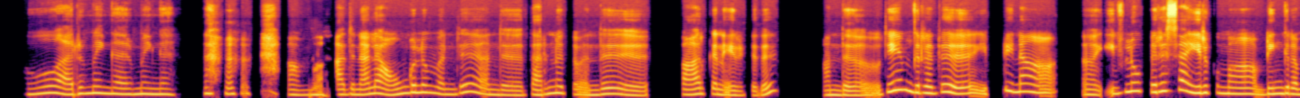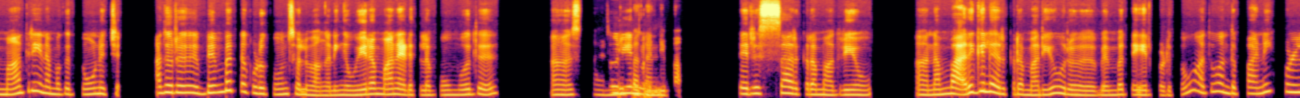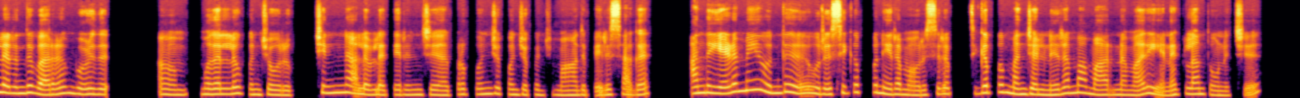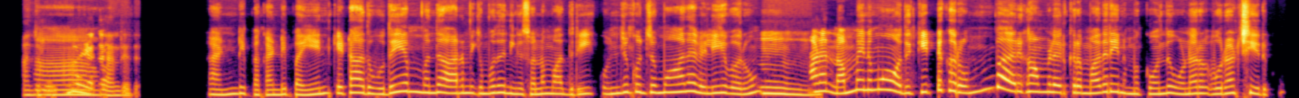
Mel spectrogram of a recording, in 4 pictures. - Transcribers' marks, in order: other background noise; laughing while speaking: "ஆமா"; tapping; drawn out: "ஆ"; drawn out: "ம்"; "அருகாமைல" said as "அருகாம்ல"
- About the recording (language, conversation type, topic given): Tamil, podcast, மலையில் இருந்து சூரிய உதயம் பார்க்கும் அனுபவம் எப்படி இருந்தது?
